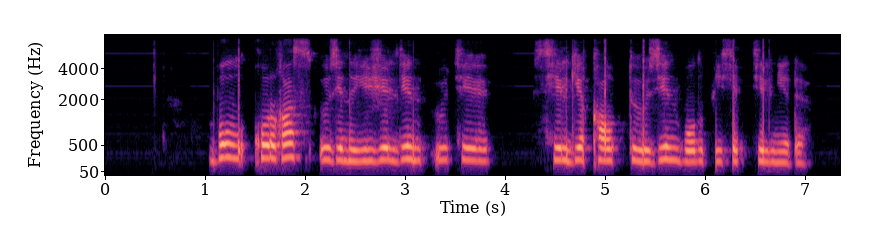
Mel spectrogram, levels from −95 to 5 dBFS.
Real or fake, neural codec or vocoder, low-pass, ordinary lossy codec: fake; vocoder, 22.05 kHz, 80 mel bands, HiFi-GAN; 7.2 kHz; none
